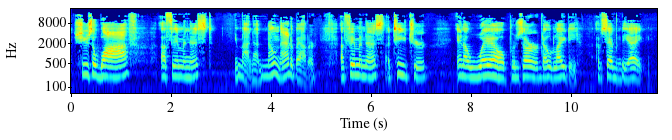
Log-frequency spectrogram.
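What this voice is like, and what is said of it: Texan accent. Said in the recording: “a married woman who has lived in Texas all her life. To prove that, just listen to her accent.”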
